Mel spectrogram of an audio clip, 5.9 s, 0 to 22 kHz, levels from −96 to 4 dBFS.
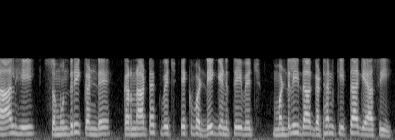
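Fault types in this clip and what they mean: No faults can be heard in this speech clip. The telephone-style G.711 coding is audible as a band limit, with nothing passing above about 3.8 kHz, and any quantisation noise it adds is faint at most.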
